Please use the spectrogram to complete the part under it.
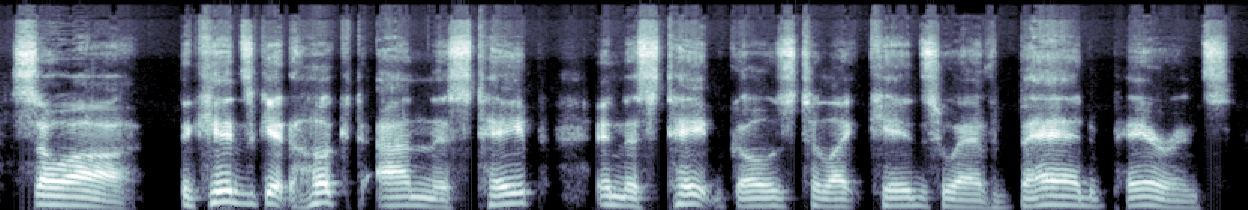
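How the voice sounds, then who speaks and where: A man's voice: mid-range voice, extremely slow, a little mellow, dry recording, studio quality. A man hosting a casual movie review podcast, talking in a crude, slangy, rambling way with plenty of swearing.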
